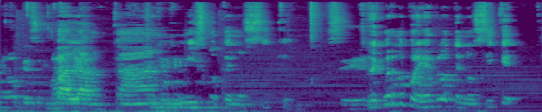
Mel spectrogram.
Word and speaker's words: Tenosique: de Mi Amado Redención, le decían Winisique, porque él no podía pronunciar Tenosique.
